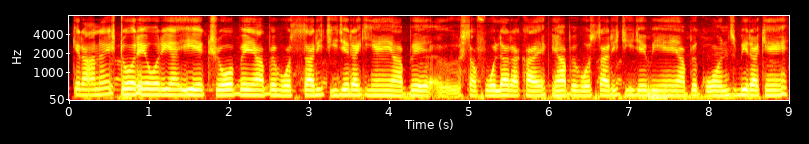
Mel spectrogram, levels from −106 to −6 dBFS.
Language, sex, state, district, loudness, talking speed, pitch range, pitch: Hindi, female, Jharkhand, Jamtara, -16 LUFS, 235 wpm, 175-195 Hz, 180 Hz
